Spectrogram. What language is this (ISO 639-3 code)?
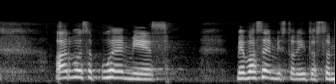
fin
